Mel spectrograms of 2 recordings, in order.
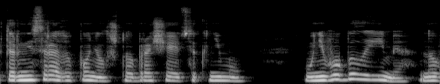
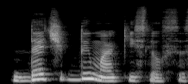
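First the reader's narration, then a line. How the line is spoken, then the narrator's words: Calm. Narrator (Russian): спокойно произнес Виктор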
